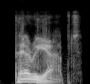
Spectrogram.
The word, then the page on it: periapt: British English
